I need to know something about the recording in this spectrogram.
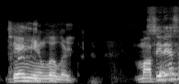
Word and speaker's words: Damian Lillard: You said Dillard. Oh, Damian Lillard.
